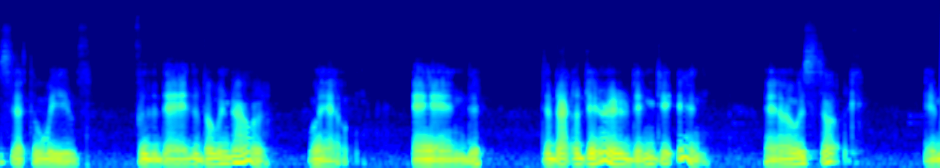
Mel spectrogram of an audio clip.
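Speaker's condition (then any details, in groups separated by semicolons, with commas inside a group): Spinal muscular atrophy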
